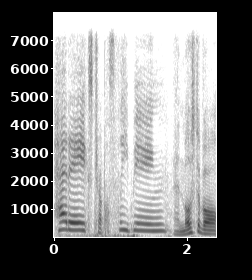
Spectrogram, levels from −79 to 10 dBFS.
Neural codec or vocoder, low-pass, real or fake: codec, 16 kHz in and 24 kHz out, 0.9 kbps, LongCat-Audio-Codec, fine tuned four codebook decoder; 7.2 kHz; fake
